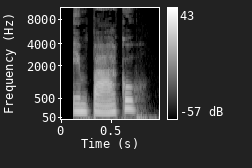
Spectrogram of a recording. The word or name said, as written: embargo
